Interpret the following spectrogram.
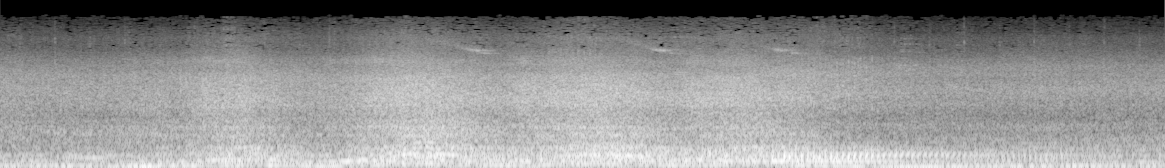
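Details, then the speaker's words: Mitsubishi Strada that had no crank and no start, starting after a faulty two-way relay was replaced with a surplus Japan relay and the fuse refitted; engine catches into an even low rumble, no misses or knocks, normal start and idle. "Ikabit na natin yung relay t kinabit na natin ng fuse try na natin kung aandar na Ayan umandar na"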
